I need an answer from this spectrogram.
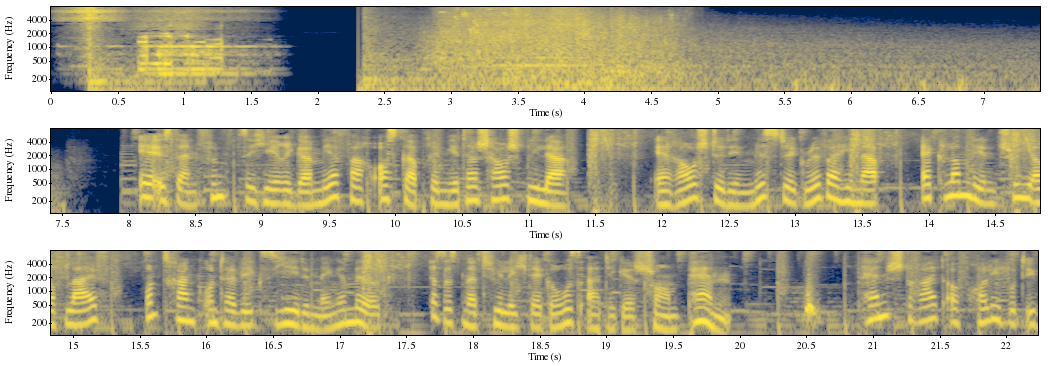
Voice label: movie news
